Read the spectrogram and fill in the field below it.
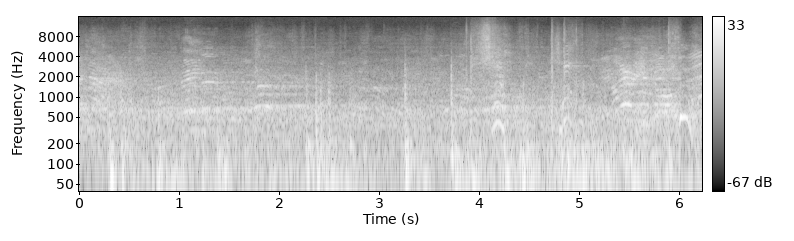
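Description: A crowd cheers and shouts in a large arena.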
